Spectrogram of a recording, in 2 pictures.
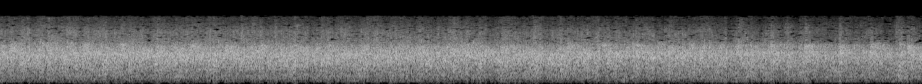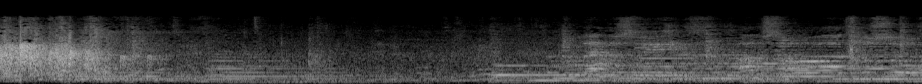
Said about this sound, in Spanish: Un aplauso también.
